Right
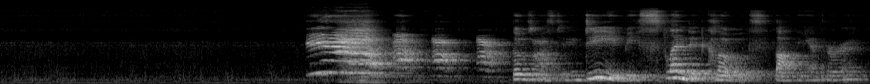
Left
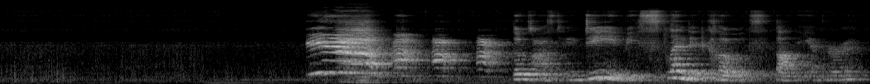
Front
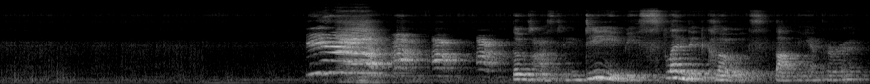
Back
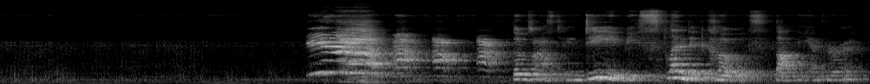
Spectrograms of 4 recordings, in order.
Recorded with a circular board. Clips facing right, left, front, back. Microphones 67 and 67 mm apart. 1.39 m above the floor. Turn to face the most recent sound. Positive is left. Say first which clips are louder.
# right 1 dB, front 3 dB
turn(degrees=-45)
